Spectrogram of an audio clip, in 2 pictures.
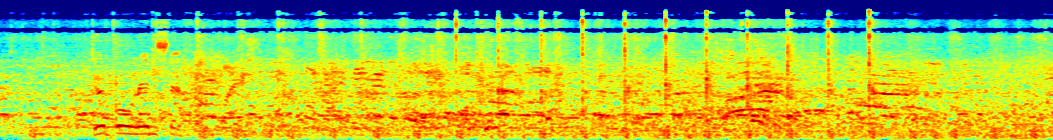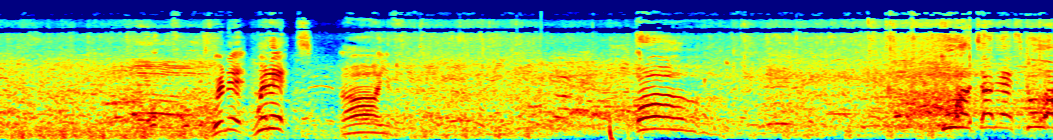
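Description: A large stadium crowd chants and roars outdoors.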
